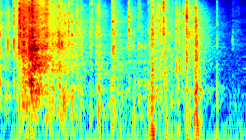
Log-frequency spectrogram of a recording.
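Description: A foil pack of trading cards is opened with a continuous crinkling and crackling of the wrapper, loud at first and settling into scattered rustles.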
